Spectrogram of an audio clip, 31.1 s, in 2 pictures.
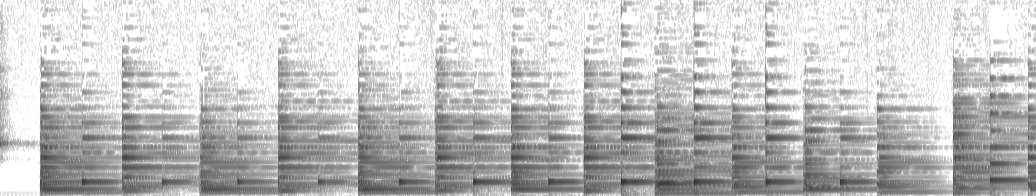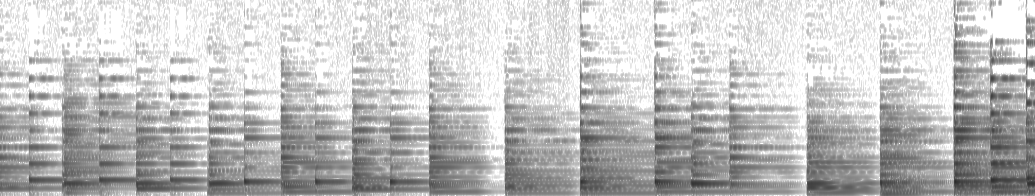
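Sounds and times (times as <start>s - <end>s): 
piano: 0.6s - 31.0s.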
